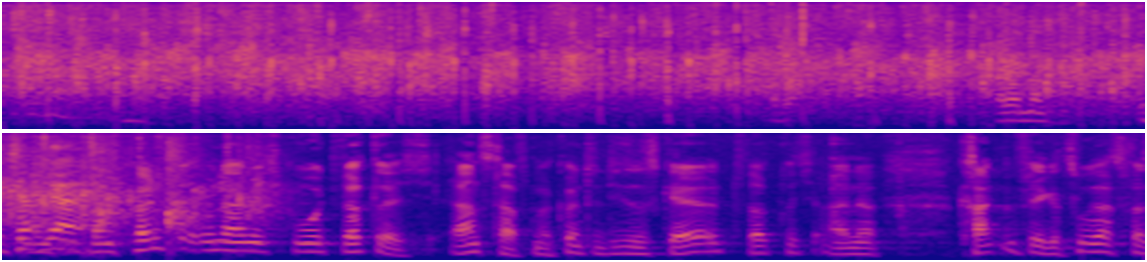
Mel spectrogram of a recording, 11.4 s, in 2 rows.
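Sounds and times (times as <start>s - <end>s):
audience applause: 0.0s - 7.2s
speech: 5.0s - 11.4s.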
